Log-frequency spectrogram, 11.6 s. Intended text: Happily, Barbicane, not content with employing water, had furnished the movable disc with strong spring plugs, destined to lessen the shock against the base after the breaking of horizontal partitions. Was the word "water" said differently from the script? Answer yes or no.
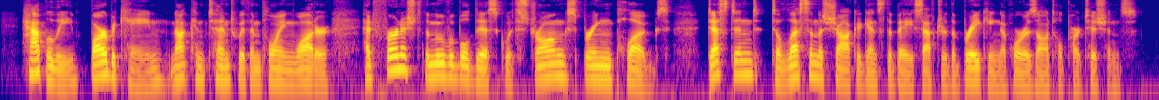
no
